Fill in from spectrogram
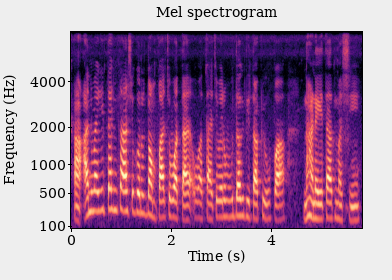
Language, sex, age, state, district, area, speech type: Goan Konkani, female, 45-60, Goa, Murmgao, rural, spontaneous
